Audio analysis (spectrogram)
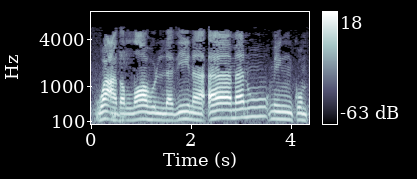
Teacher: في لفظ آمنوا الهمز هنا مد بدل، مقداره حركتين فقط ولا يزاد عن ذلك في جميع الروايات أو القراءات إلا في رواية ورش فقط فيجوز له التوسط والمد، فنقول هكذا وعد الله الذين آمنوا منكم، والواو في آمنوا مد طبيعي لا يزاد المد فيها عن حركتين.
